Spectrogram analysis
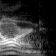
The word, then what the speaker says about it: iron: down so uh so what's what's an orn an iron yeah you iron your clothes with an iron so you're getting the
